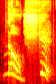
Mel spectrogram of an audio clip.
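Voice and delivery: high, loud mock astonishment; amazed reaction. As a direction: blurt it out like a thrilled friend. Acting out Ryan Reynolds' amazed reaction.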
